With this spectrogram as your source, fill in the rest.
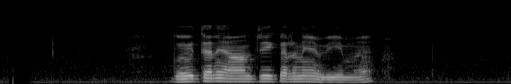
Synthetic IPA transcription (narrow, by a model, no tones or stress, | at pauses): ɡojut̪aneaːnt̪ɾiːkəɾəɳejəʋiːmə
